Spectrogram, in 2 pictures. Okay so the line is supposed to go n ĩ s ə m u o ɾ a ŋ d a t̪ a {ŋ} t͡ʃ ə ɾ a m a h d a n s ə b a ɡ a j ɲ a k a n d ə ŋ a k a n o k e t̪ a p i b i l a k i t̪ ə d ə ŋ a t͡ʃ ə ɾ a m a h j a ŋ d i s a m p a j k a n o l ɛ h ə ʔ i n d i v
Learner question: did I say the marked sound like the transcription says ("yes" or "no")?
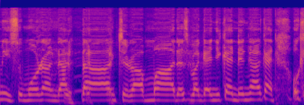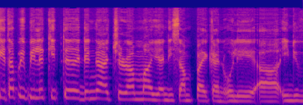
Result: yes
